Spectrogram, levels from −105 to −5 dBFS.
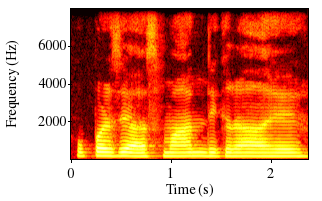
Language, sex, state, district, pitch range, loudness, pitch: Hindi, female, Delhi, New Delhi, 185-190 Hz, -16 LUFS, 185 Hz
